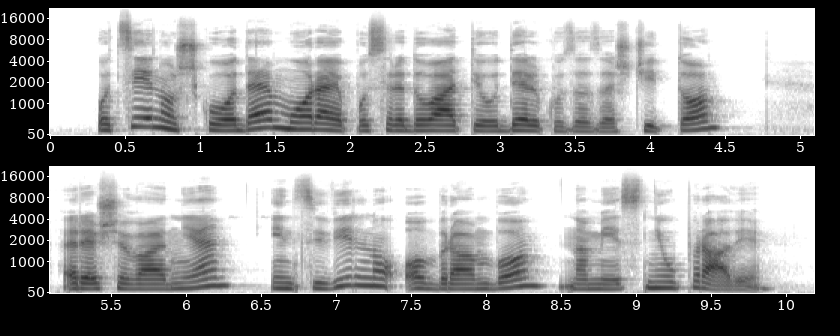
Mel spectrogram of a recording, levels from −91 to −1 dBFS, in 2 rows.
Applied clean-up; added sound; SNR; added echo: none; none; none; none.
